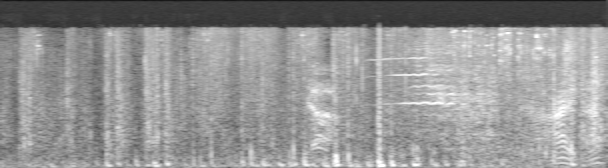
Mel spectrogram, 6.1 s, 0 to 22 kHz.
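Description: Horse in the Red Dead Redemption 2 video game clopping its hooves in a steady rhythm, then whinnying loudly with a rising, wavering neigh, while someone talks over it.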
